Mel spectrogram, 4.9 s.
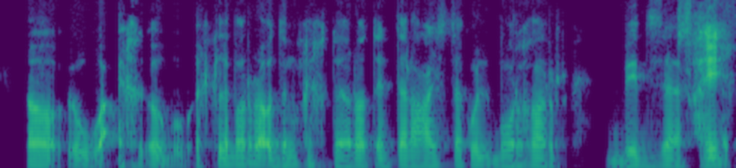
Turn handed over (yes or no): no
